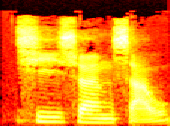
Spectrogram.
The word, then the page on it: CI1 SOENG1 SAU2: Cantonese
